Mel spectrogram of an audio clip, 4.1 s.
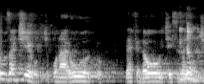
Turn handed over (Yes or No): Yes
